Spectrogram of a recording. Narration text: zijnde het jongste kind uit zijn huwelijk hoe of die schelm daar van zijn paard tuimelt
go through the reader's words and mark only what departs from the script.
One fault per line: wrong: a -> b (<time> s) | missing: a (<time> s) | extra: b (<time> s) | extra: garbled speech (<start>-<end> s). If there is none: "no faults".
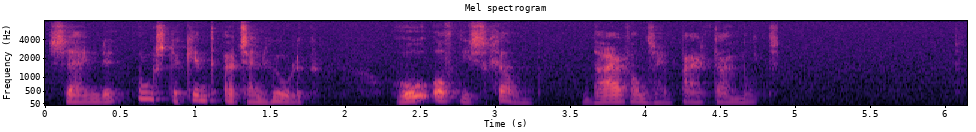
missing: het (0.5 s)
